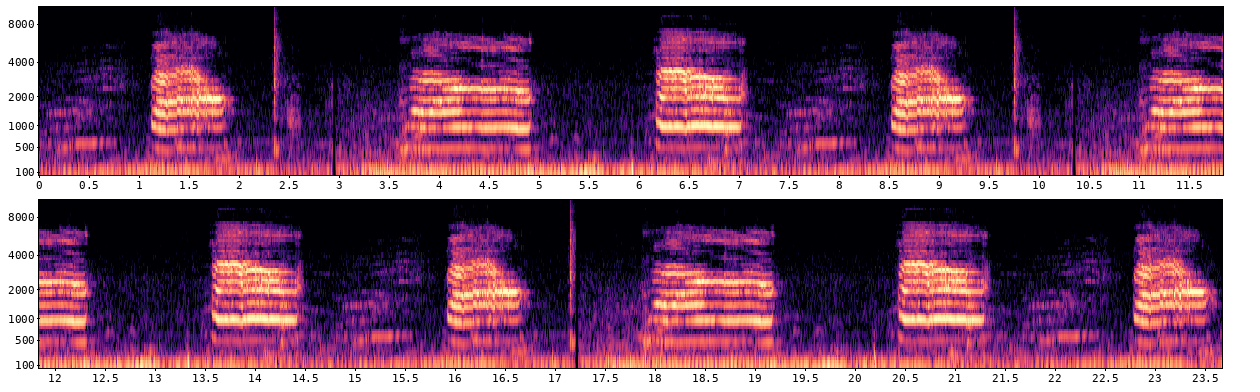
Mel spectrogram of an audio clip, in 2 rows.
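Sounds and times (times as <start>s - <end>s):
domestic cat giving drawn-out meows: 0.1s - 2.0s, 3.6s - 5.0s, 6.1s - 9.4s, 11.0s - 12.4s, 13.5s - 16.8s, 17.9s - 19.3s, 20.4s - 23.6s.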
